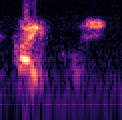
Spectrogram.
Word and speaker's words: caucus: Pero el caucus, que se pronuncia coicus, ¿no? La pronunciación es coicus,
